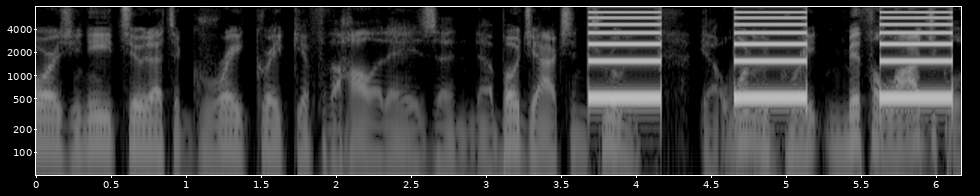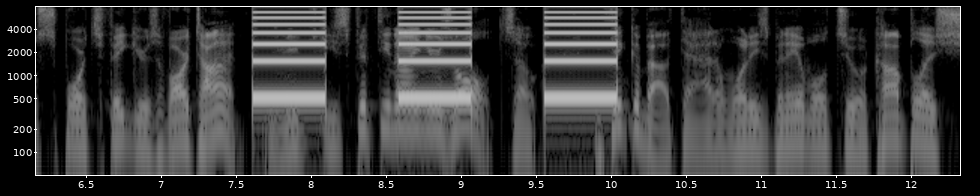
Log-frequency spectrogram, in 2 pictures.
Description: Alarm pattern, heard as an alarm's beeps, played twice, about 520 Hz, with speech in English. Temporal three. Smoke or fire, evacuate.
